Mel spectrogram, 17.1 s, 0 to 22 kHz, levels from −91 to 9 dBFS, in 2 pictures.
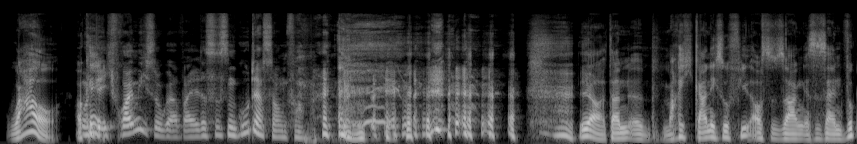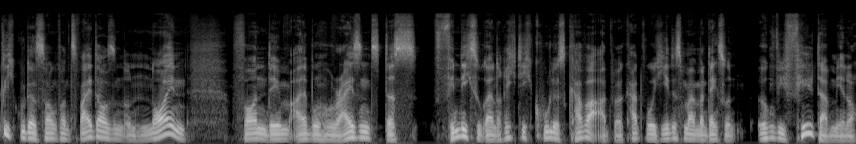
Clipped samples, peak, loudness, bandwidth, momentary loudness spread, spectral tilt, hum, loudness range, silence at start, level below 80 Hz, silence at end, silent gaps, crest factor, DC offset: under 0.1%; -8 dBFS; -26 LUFS; 16 kHz; 9 LU; -5.5 dB/octave; none; 2 LU; 0.1 s; -56 dBFS; 0 s; none; 18 dB; under 0.1%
